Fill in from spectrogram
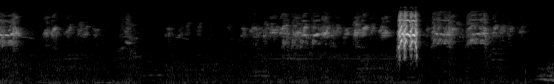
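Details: Green-cheeked conure in the evening, soft twittering chatter building into a continuous warble, broken by one loud harsh squawk and a few more chirps.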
